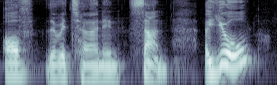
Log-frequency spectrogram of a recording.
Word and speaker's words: Yule: Well, there was the Feast of Yule, J-U-U-L. It looks like Jewel, but it's pronounced Yule, hence Yule log.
